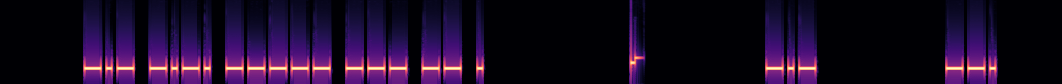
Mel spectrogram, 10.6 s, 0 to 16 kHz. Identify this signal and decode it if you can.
Morse code, heard as a keyed tone, about 22 wpm, spaced as for 15 wpm, 700 Hz. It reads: KC0OME KG
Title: USA Call Signs - 6 Characters - 8x Character Spacing - 22wpm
